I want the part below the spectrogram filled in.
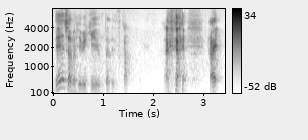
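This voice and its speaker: A man hosting a community radio show, playfully coaxing and teasing a small child in a lively chat. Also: mid-range voice, moderate pace, creaky, background noise. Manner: teasing, coaxing, laughing often. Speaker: radio host.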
